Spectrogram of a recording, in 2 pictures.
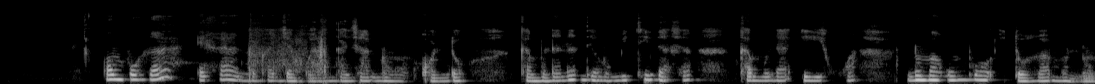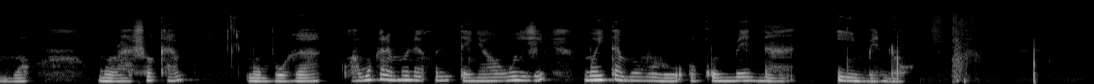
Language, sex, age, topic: Oshiwambo, female, 25-35, agriculture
